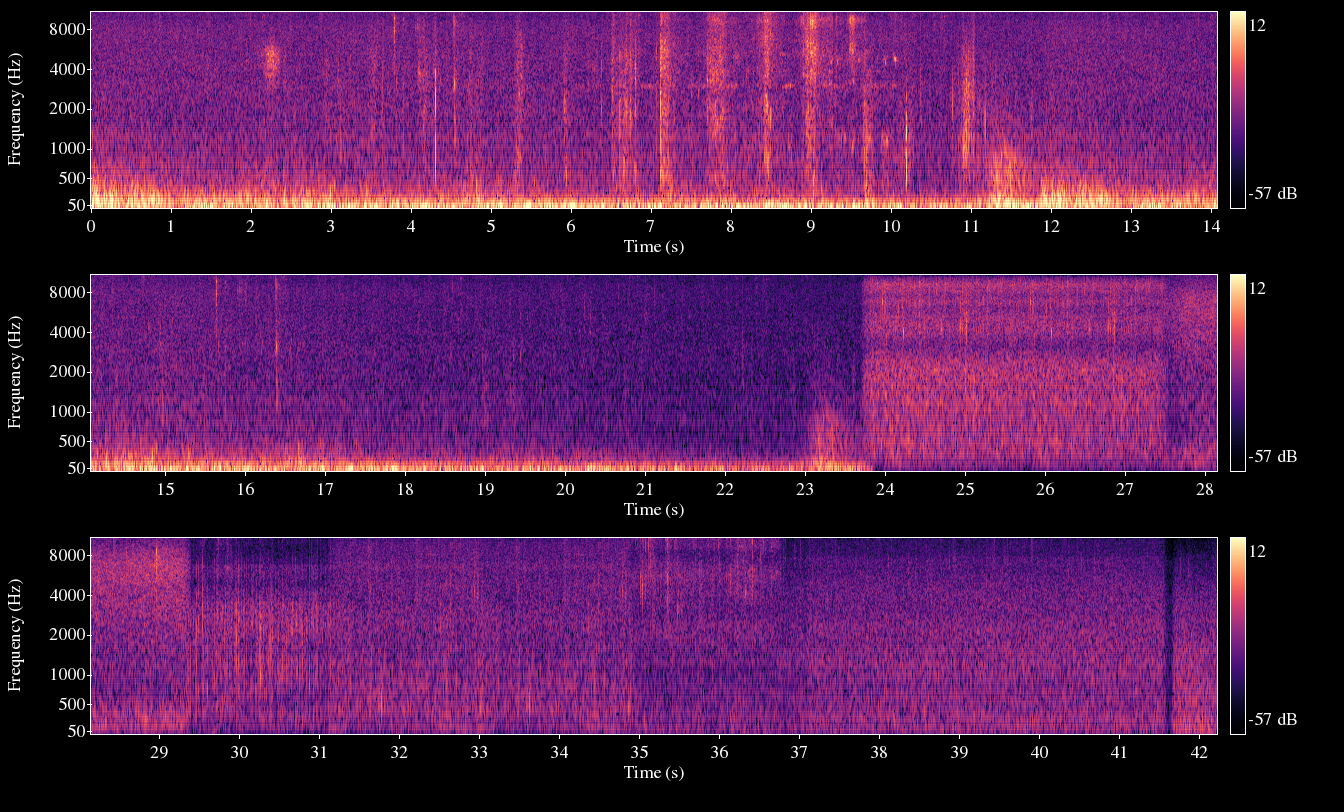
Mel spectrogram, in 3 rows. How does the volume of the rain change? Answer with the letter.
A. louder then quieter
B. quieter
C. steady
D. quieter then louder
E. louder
B.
